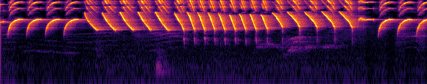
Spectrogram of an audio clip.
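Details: Canary pancingan song to draw other canaries into singing: arched whistles, then a fast string of sweeping downslurred notes, returning to arched whistles at the end.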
